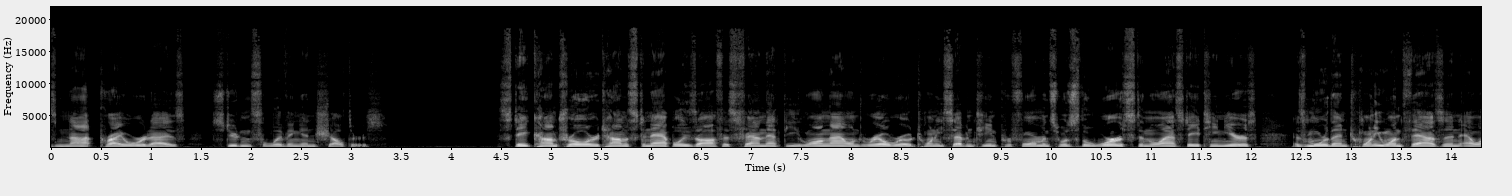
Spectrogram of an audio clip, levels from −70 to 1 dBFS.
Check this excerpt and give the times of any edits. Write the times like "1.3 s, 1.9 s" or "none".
none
